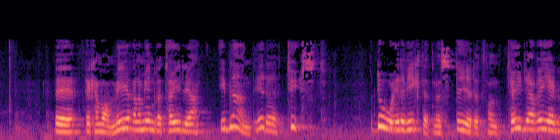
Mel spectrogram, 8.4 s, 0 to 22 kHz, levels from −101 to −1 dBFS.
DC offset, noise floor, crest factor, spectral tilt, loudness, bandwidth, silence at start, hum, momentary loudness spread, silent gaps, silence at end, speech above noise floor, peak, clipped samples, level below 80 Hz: under 0.1%; -54 dBFS; 16 dB; -6.5 dB/octave; -27 LUFS; 8 kHz; 0.65 s; none; 10 LU; none; 0 s; 28 dB; -12 dBFS; under 0.1%; -56 dBFS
